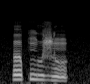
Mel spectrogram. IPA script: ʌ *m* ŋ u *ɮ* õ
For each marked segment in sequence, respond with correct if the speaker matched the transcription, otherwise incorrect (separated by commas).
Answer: incorrect, correct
